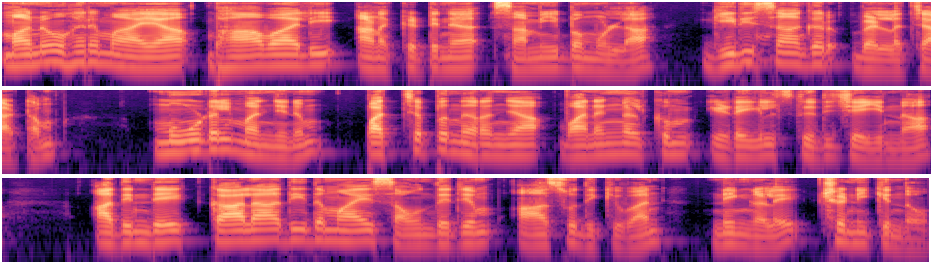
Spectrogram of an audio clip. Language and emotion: Malayalam, neutral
